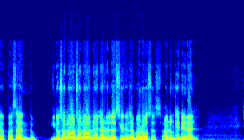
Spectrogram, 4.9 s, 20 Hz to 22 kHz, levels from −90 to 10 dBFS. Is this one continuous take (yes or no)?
no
